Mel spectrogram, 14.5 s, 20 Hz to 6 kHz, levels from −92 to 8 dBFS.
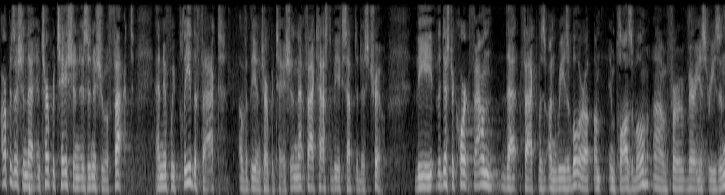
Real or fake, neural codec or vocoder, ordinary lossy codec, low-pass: fake; vocoder, 44.1 kHz, 128 mel bands every 512 samples, BigVGAN v2; MP3, 32 kbps; 5.4 kHz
